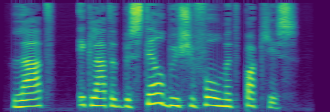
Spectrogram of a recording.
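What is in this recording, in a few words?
"laad", Dutch; Spelling Gr6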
